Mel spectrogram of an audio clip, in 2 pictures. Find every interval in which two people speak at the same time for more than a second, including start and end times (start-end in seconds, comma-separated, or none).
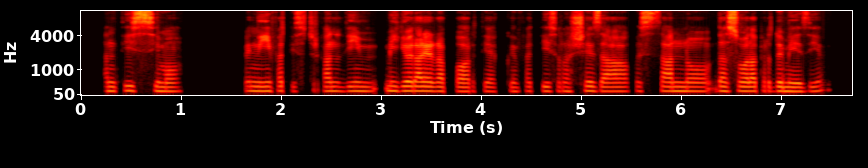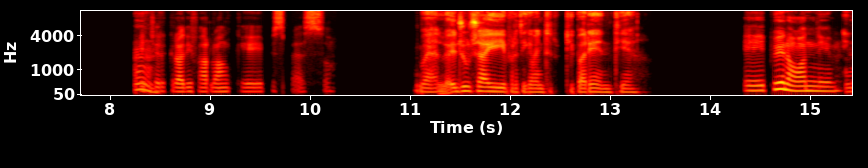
none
